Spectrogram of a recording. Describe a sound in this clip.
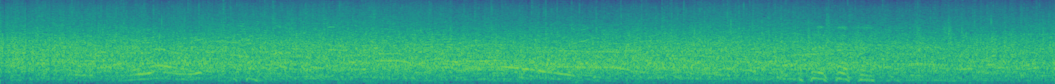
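A large crowd cheers and chatters loudly in a big echoing hall.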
